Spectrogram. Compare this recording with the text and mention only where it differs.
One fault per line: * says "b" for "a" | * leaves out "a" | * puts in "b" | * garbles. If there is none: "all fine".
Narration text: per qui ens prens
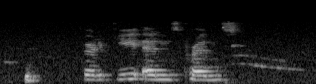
all fine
